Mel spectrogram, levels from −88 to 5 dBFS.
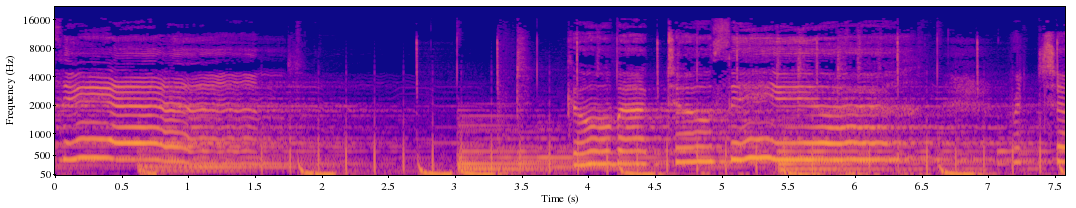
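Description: A train of clicks runs from 1.55 s to 7.39 s, about thirty sharp pulses at a regular 4.6 per second, each standing roughly 10 dB above the surrounding sound. The clicks share much the same shape and keep ticking steadily through quieter stretches as well as louder ones. Such an even, repeating pulse most likely comes from electrical interference from nearby equipment or a faulty connection or power supply.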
